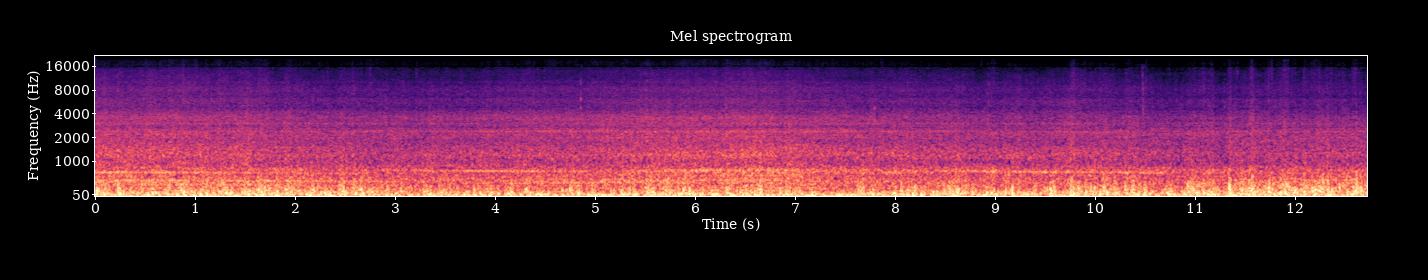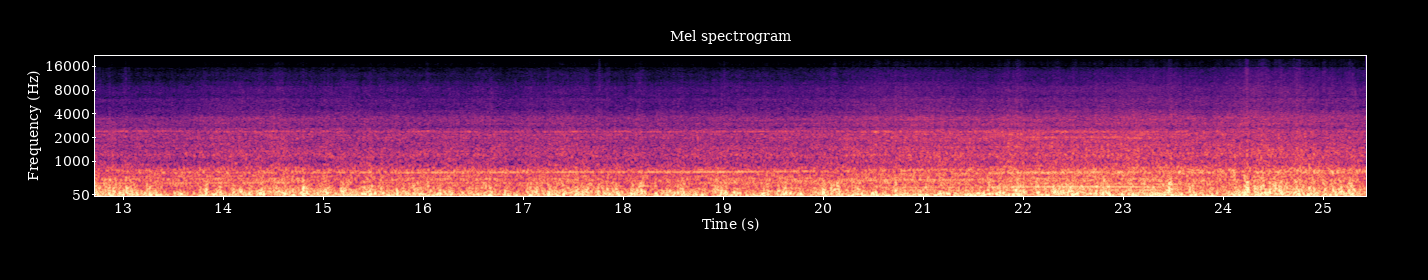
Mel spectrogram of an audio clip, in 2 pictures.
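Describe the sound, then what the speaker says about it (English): Steady, loud wind rush buffets the microphone throughout a motorcycle ride past farmland on a river run, with a constant low engine-and-road drone underneath and no voices. "Now I'm riding on the wind on a motorcycle."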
